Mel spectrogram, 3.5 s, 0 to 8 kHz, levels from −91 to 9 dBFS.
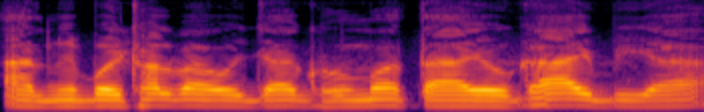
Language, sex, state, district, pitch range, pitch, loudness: Bhojpuri, male, Bihar, Muzaffarpur, 115-125 Hz, 115 Hz, -15 LUFS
